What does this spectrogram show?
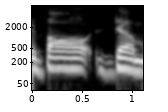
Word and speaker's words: Baltimore: are from the area you don't pronounce the T in Baltimore you say ball dumb or I I realize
